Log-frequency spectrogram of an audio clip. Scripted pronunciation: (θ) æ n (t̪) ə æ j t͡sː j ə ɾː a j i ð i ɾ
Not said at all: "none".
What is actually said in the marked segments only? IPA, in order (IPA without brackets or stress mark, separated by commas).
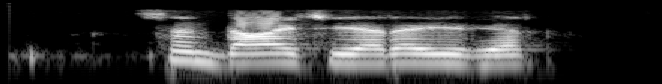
s, d̪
